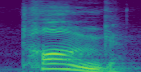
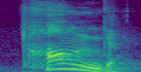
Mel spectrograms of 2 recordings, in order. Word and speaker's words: tongue: to the guitar guitar or another example is tongue tongue you is silent tongue another one guest guest be my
